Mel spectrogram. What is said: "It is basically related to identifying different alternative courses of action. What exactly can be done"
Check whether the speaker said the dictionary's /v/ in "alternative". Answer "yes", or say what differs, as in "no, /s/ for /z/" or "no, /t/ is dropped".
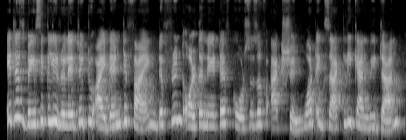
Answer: yes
